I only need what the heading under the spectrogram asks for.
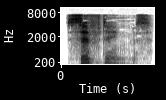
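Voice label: "siftings", British English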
